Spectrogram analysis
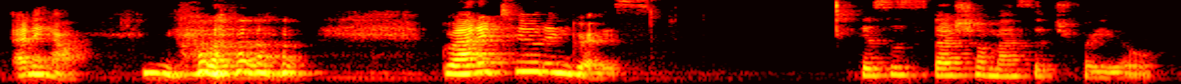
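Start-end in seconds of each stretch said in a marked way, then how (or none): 0.4-2.1 burst of laughter. Real, not acted. Laughs after teasing remark.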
